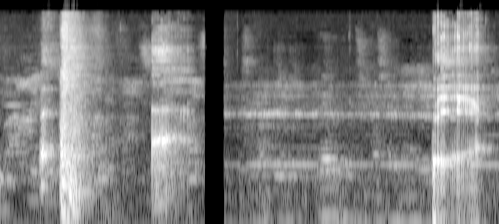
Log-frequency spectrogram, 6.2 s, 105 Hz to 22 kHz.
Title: •TIKTOK• Girls burping complication! #2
